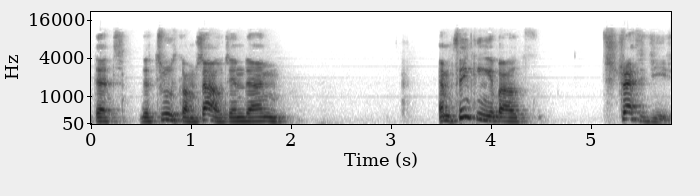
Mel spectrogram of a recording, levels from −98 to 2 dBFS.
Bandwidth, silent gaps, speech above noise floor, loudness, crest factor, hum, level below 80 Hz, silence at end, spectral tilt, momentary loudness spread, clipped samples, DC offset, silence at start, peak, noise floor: 11.5 kHz; none; 59 dB; -18 LUFS; 18 dB; none; -62 dBFS; 0 s; -6 dB/octave; 9 LU; under 0.1%; under 0.1%; 0.05 s; -2 dBFS; -77 dBFS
